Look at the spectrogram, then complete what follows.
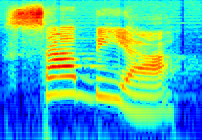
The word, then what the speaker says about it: sabiá: Sabiá, destacado pelo acento gráfico, já sabia pelo acento prosódico, o bi.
